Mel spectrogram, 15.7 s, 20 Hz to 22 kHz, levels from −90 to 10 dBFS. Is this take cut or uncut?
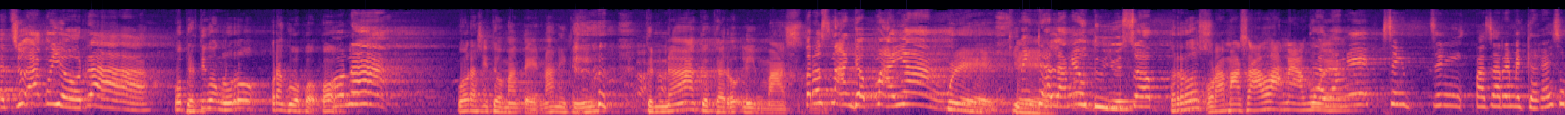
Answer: uncut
